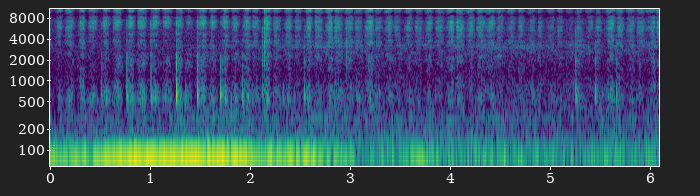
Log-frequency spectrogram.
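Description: Colored pencil rubbing and blending across paper: faint, soft repeated scratchy strokes in short rhythmic passes over a low background hum, with no voices.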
